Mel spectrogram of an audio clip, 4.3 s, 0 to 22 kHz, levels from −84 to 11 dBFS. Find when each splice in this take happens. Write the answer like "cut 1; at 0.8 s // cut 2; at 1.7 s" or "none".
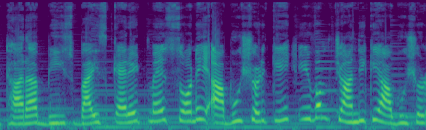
cut 1; at 2.9 s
